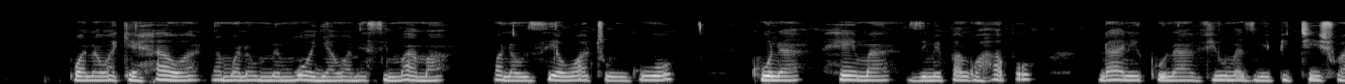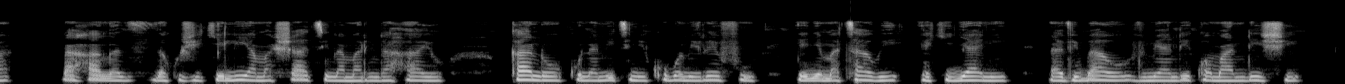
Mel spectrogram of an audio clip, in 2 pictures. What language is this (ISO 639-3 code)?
swa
